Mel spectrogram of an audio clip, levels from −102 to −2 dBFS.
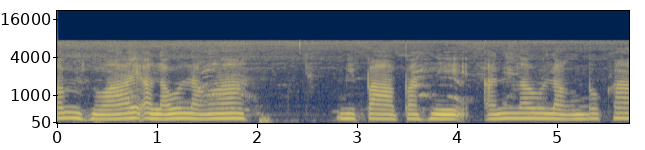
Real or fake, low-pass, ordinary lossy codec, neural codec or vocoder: real; 7.2 kHz; none; none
